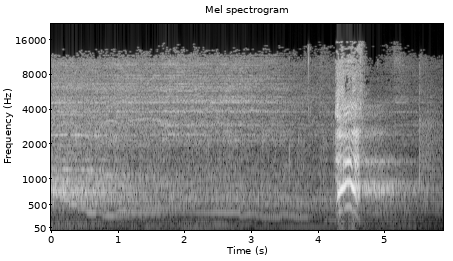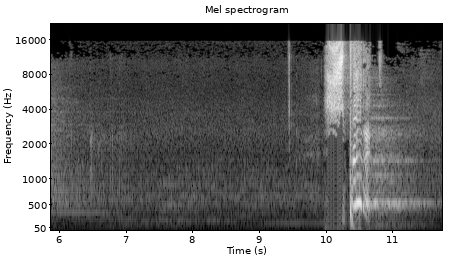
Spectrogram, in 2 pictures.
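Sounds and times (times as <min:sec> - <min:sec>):
church audience screaming together: 0:00.0 - 0:05.6
loud rising shriek: 0:00.0 - 0:05.6
speech: 0:10.2 - 0:11.0.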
